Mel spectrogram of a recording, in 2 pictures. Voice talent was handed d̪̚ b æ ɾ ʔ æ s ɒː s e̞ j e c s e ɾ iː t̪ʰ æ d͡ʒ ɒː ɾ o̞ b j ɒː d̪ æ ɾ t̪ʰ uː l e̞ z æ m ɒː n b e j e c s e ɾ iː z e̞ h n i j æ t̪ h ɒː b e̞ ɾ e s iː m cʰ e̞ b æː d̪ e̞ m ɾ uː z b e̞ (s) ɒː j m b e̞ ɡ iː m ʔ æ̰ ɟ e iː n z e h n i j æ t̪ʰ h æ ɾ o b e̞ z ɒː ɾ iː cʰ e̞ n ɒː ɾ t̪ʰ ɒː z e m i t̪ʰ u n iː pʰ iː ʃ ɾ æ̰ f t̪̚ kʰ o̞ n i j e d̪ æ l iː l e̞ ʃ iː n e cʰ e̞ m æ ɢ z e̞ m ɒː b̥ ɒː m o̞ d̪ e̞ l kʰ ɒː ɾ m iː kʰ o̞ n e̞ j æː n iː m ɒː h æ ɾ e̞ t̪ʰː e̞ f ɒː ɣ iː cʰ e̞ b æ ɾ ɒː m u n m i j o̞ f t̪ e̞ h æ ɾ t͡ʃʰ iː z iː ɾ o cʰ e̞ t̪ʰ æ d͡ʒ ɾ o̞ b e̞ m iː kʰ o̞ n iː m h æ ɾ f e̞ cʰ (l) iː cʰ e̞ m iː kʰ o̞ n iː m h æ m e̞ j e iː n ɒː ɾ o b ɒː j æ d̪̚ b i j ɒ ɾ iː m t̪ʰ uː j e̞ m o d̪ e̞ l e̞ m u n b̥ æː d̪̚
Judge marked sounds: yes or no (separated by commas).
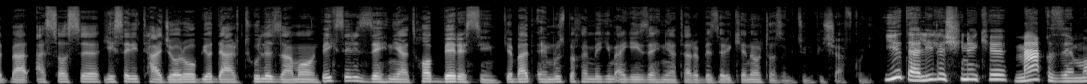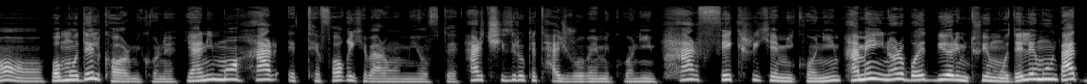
no, no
